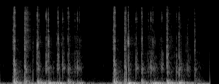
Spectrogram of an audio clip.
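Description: Computer-keyboard typing sound effect: two quick runs of key clicks, each about a second long, with a short pause between.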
